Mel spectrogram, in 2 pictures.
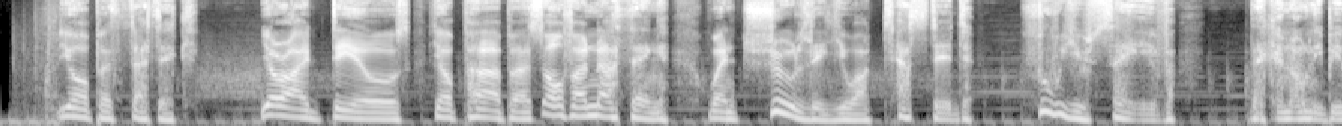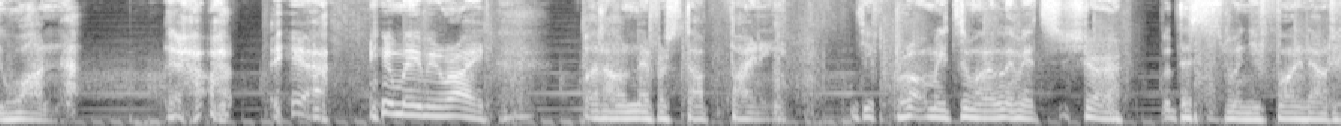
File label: Character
